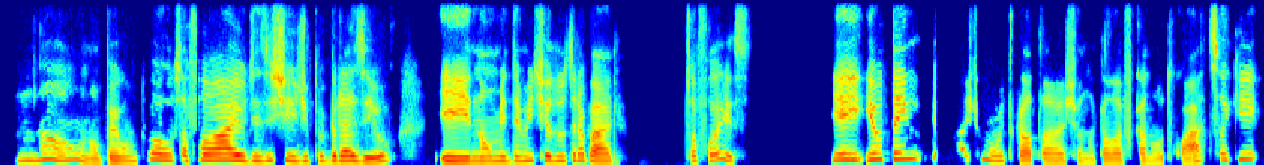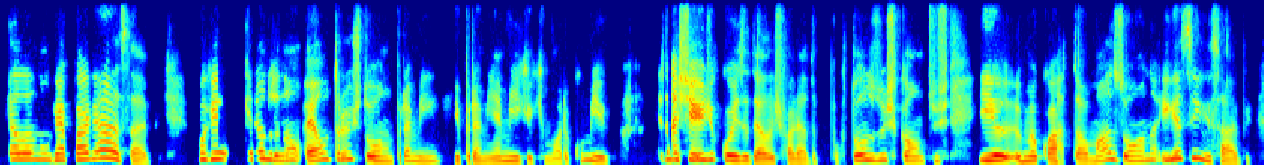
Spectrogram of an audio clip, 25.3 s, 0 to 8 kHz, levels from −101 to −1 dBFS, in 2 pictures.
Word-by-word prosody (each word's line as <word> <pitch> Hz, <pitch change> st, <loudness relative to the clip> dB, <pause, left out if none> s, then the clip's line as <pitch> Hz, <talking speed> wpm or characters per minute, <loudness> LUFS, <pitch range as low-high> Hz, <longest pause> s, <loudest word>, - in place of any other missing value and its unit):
Não, 275 Hz, +2 st, -2 dB
não 200 Hz, -2 st, -4 dB
perguntou. 235 Hz, +8 st, 0 dB
Só 265 Hz, -1 st, -2 dB
falou: 285 Hz, +3 st, +3 dB
"Ah 290 Hz, 0 st, +8 dB
eu 270 Hz, -, +6 dB
desisti 255 Hz, +1 st, -1 dB
de 240 Hz, -, -4 dB
ir -, -, -4 dB
para 245 Hz, +2 st, -6 dB
o -, -, -9 dB
Brasil 245 Hz, 0 st, +4 dB, 0.5 s
e 230 Hz, -1 st, +6 dB
não 220 Hz, 0 st, -1 dB
me 235 Hz, +1 st, -1 dB
demiti 250 Hz, +2 st, 0 dB
do 250 Hz, +2 st, -2 dB
trabalho." 240 Hz, -7 st, +2 dB, 0.7 s
Só 250 Hz, -, -3 dB
foi 280 Hz, +3 st, -2 dB
isso. 235 Hz, -1 st, -9 dB, 0.8 s
E -, -, -3 dB
aí 300 Hz, +1 st, +4 dB
eu 310 Hz, +3 st, +3 dB
tenho 330 Hz, +2 st, +2 dB
eu 415 Hz, +8 st, -12 dB, 0.3 s
acho 270 Hz, -, -11 dB
muito 255 Hz, -4 st, -4 dB
que -, -, -11 dB
ela 225 Hz, -1 st, +3 dB
tá 205 Hz, -1 st, -3 dB
achando 205 Hz, -1 st, -8 dB
que 215 Hz, -, -8 dB
ela 215 Hz, 0 st, -1 dB
vai 210 Hz, -, -2 dB
ficar 210 Hz, +1 st, -7 dB
no 210 Hz, -, -11 dB
outro 210 Hz, 0 st, -10 dB
quarto, 245 Hz, -, -2 dB
só 305 Hz, -, -4 dB
que 315 Hz, +1 st, -3 dB
ela 310 Hz, 0 st, +1 dB
não 305 Hz, -1 st, -4 dB
quer 290 Hz, 0 st, +1 dB
pagar, 335 Hz, +5 st, +2 dB
sabe. 200 Hz, -6 st, -6 dB, 0.4 s
Porque 325 Hz, +1 st, +2 dB, 0.3 s
querendo 320 Hz, -1 st, -1 dB
ou 255 Hz, -, +1 dB
não 275 Hz, +2 st, -3 dB
é 240 Hz, +3 st, +5 dB
um 320 Hz, +2 st, -3 dB
transtorno 245 Hz, -10 st, 0 dB
pra 250 Hz, +4 st, -5 dB
mim 230 Hz, -1 st, -8 dB
e 225 Hz, -, -3 dB
pra 210 Hz, -3 st, -3 dB
minha 210 Hz, +1 st, -5 dB
amiga, 230 Hz, -3 st, -3 dB
que 205 Hz, -, -17 dB
mora 200 Hz, 0 st, -9 dB
comigo. 235 Hz, -3 st, -4 dB, 0.6 s
Tá 315 Hz, -, +4 dB
cheio 300 Hz, -1 st, +5 dB
de 300 Hz, -, 0 dB
coisas 255 Hz, -5 st, +3 dB
dela 205 Hz, -2 st, 0 dB
espalhadas 195 Hz, -3 st, -6 dB
por -, -, -21 dB
todos 270 Hz, +1 st, +2 dB
os 280 Hz, 0 st, -3 dB
cantos, 230 Hz, 0 st, -5 dB, 0.3 s
e 265 Hz, -1 st, +7 dB
o 245 Hz, -4 st, +6 dB
o -, -, -2 dB
meu 235 Hz, 0 st, +1 dB
quarto 210 Hz, -3 st, -2 dB
tá 200 Hz, -1 st, -2 dB
uma 235 Hz, +10 st, -3 dB
zona 255 Hz, +1 st, -2 dB
e 305 Hz, +3 st, +1 dB
assim, 370 Hz, -, 0 dB
sabe. 195 Hz, -3 st, -6 dB
250 Hz, 200 wpm, -23 LUFS, 220-290 Hz, 0.8 s, Ah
